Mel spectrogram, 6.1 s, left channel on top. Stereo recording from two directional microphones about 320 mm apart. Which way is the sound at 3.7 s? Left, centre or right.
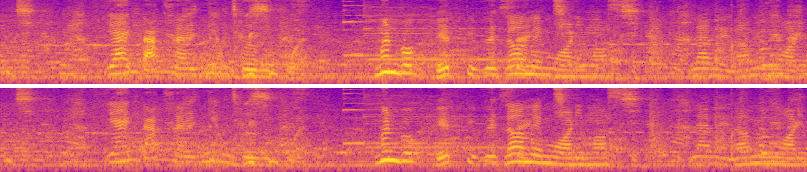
Right.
